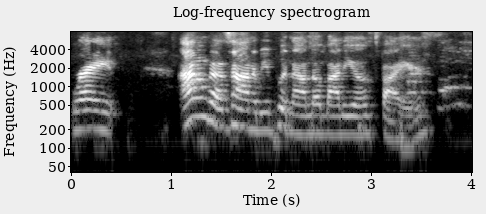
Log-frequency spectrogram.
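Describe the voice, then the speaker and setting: A woman talks at a moderate pace. Her pitch varies in an ordinary way over noticeable background noise. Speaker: livestream co-host. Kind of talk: casual chat. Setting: livestream.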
